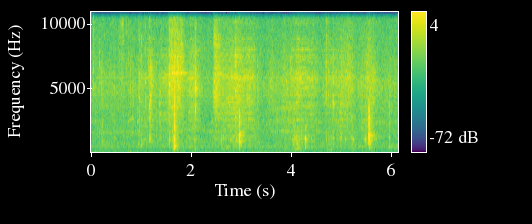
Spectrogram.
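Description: Light metallic clicks and knocks from a steel shaft coupler on an engine's output shaft as it is turned and shifted by hand to line up its key. There are three clear clicks, the loudest near the end.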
